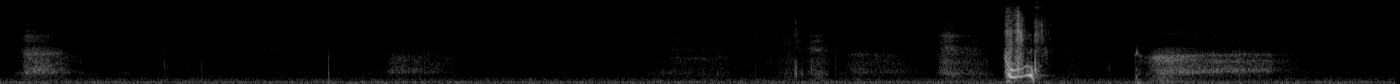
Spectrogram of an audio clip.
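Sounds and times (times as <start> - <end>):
person sneezing: 10.0 - 10.6.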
